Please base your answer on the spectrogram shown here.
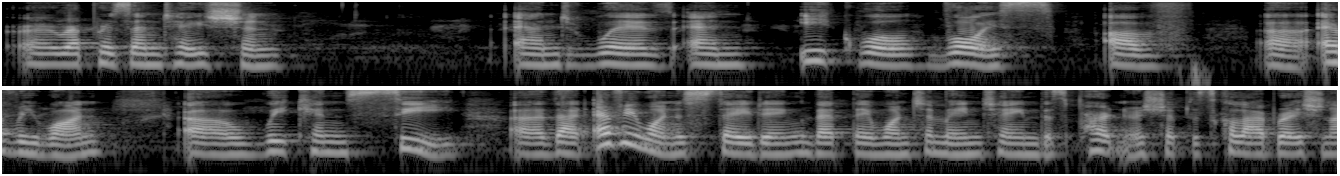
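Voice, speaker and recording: A woman giving a simultaneous interpretation of conference speeches into English, measured and halting as she keeps up with the speaker. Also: on the low side.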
